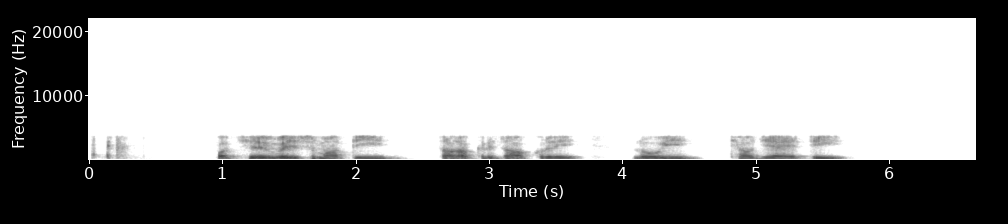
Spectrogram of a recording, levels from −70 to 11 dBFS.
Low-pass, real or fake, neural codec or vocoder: 3.6 kHz; fake; codec, 16 kHz, 0.4 kbps, LongCat-Audio-Codec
